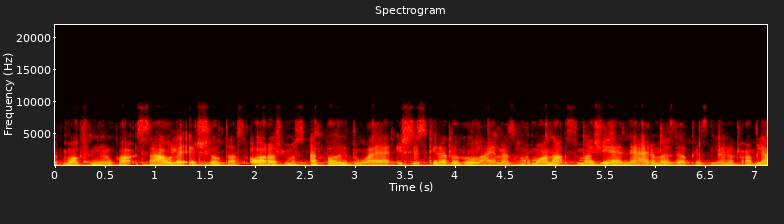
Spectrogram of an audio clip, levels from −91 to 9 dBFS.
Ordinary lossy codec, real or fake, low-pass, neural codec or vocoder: Opus, 32 kbps; fake; 7.2 kHz; codec, 16 kHz, 4.8 kbps, FACodec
